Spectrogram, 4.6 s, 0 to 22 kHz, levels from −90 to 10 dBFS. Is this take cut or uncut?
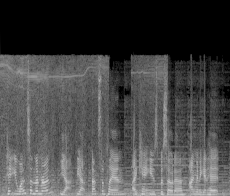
cut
